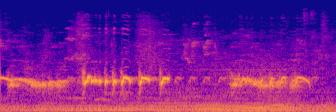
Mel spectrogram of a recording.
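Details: Lure call of a zebra dove meant to attract others of its kind: quiet trilled cooing, a cluster of sharper clipped notes, then a softer rolling phrase over steady low background hum.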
